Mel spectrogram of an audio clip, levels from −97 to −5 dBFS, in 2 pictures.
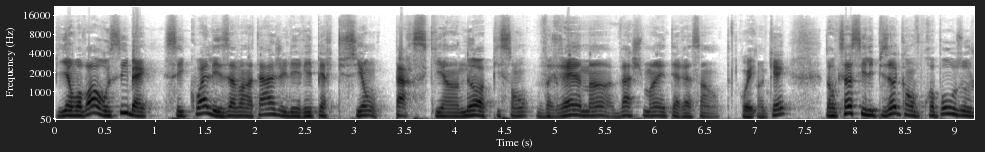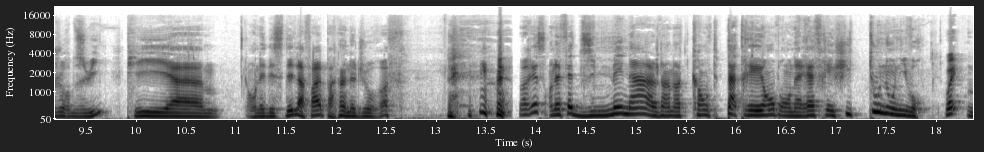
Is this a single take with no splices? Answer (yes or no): no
